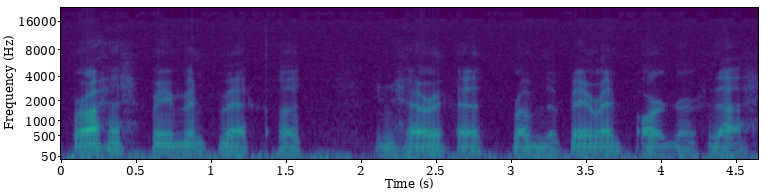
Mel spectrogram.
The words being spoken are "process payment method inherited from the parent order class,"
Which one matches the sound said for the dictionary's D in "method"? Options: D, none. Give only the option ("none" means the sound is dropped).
none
